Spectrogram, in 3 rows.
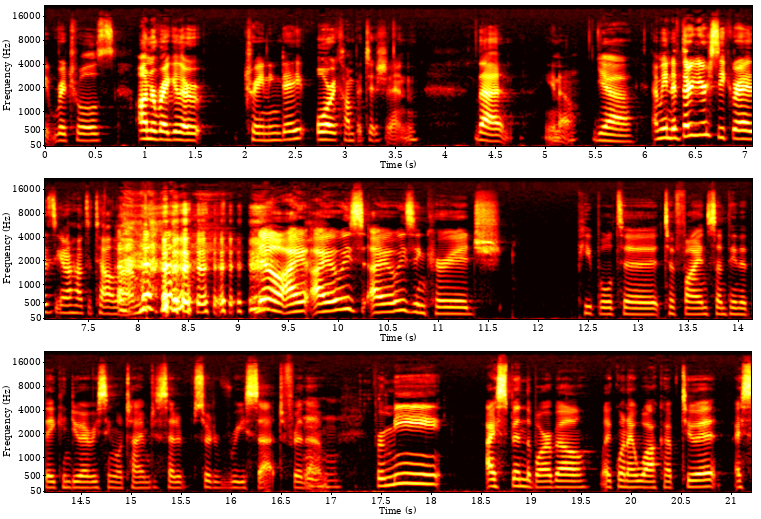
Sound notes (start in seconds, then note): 7.8 laughing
